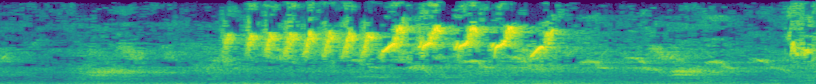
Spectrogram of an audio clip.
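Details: Purple sunbird singing in spring among forest trees in northwest Pakistan: a quick run of about a dozen high, thin, sharply repeated notes over roughly a second and a half, with soft, lower chirps from other birds before and after.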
